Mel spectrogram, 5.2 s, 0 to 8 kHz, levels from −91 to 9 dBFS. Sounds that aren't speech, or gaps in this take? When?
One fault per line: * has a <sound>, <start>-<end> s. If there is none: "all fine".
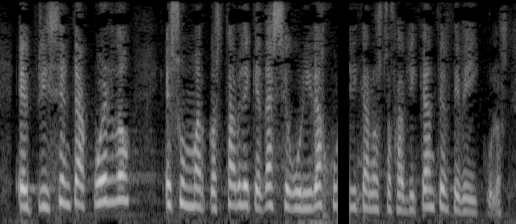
* has a dropout, 3.4-3.5 s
